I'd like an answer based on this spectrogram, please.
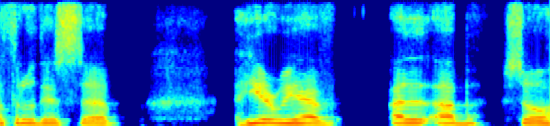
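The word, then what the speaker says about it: الأب: Here we have al-ab. So how do we pronounce it? Al-ab, right? So lam will be pronounced. Why lam will be pronounced? Because after lam, there is no tashdid.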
